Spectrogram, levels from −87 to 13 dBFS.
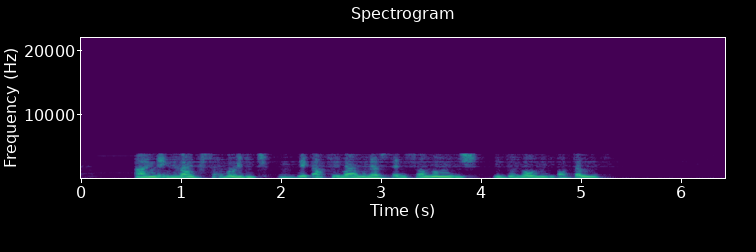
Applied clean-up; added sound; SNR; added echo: neural mask model DeepFilterNet 3.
